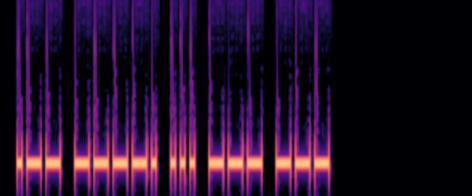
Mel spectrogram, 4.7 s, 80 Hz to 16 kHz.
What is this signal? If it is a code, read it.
Morse code, heard as a keyed tone, about 25 wpm, 700 Hz. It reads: W9SOO
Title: USA Callsign DE Callsign - 5 Characters - 25wpm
